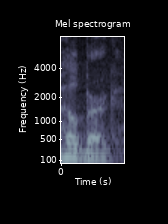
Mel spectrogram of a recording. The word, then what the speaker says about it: Hyldburgh: So for those that does not know, by the way, Hyldburgh.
